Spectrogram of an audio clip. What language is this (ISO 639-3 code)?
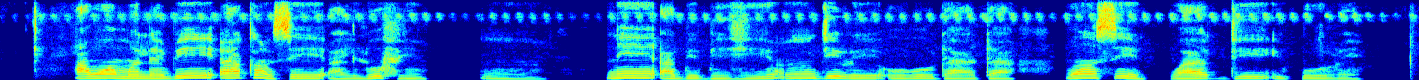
yor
